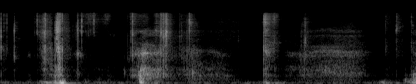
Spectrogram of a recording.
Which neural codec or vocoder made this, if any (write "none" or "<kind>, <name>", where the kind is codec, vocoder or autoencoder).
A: codec, SNAC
